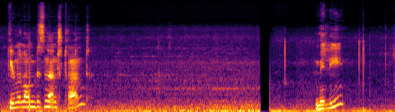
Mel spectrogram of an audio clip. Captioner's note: speaking German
